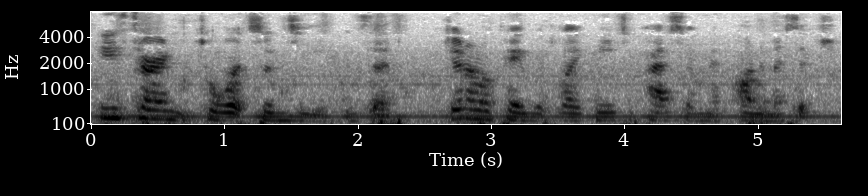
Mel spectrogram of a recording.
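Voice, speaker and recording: A woman's voice: medium pitch, normal speed, heavy background noise. A woman co-hosting a casual read-along podcast, talking in an earnest, rambling, hesitant way as she reads and comments. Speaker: podcast co-host reading a novel aloud. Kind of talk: casual chat and amateur read-aloud with commentary.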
